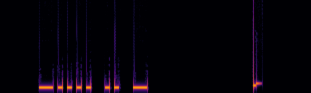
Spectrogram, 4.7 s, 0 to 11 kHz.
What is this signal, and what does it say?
Morse code, heard as a keyed tone, about 17 wpm, 700 Hz. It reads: 6IT
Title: Three Challenging Letter-Number Combinations 17wpm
